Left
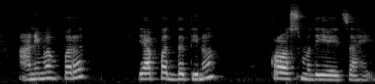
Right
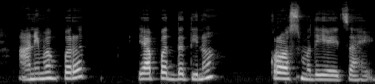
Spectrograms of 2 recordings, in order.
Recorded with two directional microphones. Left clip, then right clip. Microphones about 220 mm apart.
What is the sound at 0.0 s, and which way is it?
A woman's voice, 45° right (ahead or behind).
